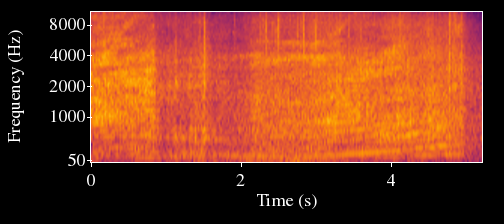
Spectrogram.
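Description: BMW M8 Competition's twin-turbo V8 with an FI aftermarket exhaust, loud as the car accelerates away, its engine note climbing through the revs with short breaks about one and one-and-a-half seconds in, then a long rise.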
